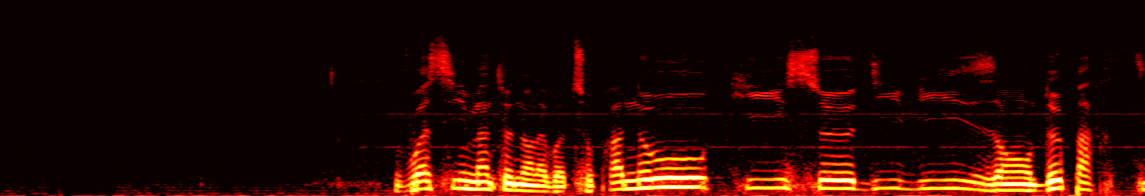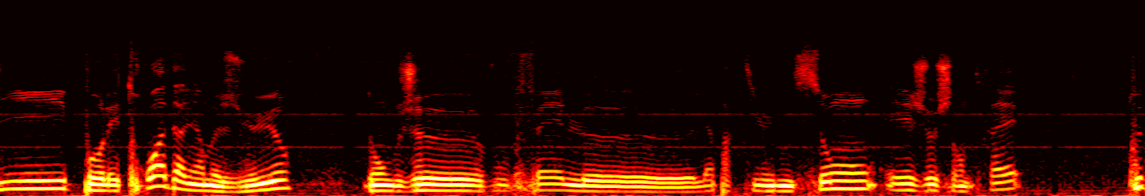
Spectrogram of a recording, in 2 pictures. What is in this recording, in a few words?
Soprano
